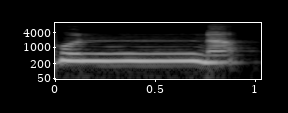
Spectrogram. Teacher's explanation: नून पे जब तशदीद होती है तो देर तक आवाज नाक में चुबती है · دیر تک آواز ناک میں چبھتی ہے. ہن، لیکن اس کو الف نہیں لگانا، آ کی آواز نہ، ایسے نہیں کرنا. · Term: अकमल गु्ना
